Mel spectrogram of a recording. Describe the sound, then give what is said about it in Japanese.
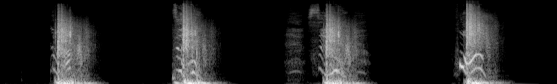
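A series of heavy punch impacts, five straight punches to the face: four loud thudding whacks spaced about a second apart, with a faint short hit just before the third, and no voices. “じゃあ最後、顔面にストレート5発いくね。”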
